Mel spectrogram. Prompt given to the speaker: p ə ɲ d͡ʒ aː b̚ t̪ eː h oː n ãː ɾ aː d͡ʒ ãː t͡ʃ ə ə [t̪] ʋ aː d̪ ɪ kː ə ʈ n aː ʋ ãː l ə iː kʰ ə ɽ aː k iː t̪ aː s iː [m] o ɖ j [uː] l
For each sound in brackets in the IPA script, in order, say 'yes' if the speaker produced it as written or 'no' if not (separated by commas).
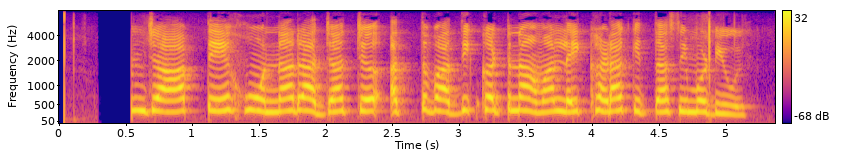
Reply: yes, yes, yes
